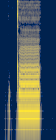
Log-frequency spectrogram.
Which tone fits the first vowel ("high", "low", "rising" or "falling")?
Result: high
